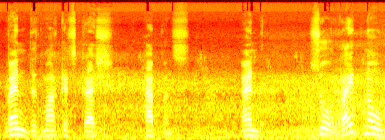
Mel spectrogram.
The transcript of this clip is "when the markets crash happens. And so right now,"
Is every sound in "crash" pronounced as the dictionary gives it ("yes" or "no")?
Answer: yes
